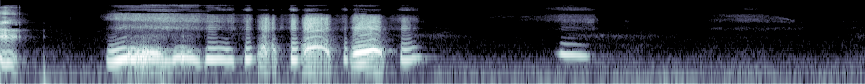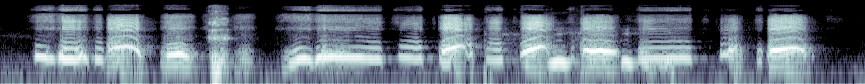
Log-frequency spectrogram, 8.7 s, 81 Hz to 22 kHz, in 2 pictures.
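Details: A 7-month-old baby with hiccups, heard as bursts of belly laughter with short, abrupt catches between them; infant hiccups.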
